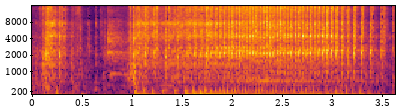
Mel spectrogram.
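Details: Honda TMX 155 motorcycle engine running with a hard, rapid metallic knock before an overhaul; a rod bearing is failing from oil starvation.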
